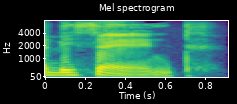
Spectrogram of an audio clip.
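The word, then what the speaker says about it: descent: fascinate सी साइलेंट है इसमें देखिएगा डिसेंट एस और ई का ही उच्चारण है ई से पहले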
